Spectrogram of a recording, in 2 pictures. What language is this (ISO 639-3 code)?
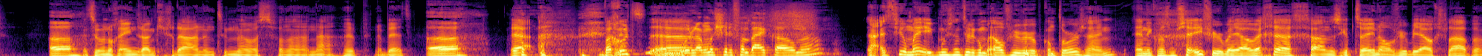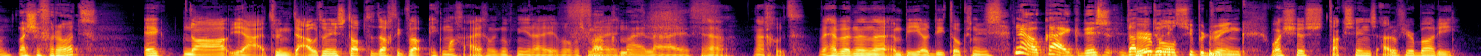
nld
